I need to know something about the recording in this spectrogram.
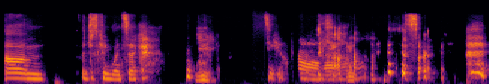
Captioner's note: laughter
